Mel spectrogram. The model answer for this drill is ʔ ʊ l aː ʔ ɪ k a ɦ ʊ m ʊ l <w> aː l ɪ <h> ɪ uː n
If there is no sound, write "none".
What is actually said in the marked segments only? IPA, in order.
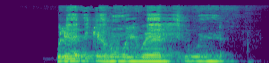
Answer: w, ħ

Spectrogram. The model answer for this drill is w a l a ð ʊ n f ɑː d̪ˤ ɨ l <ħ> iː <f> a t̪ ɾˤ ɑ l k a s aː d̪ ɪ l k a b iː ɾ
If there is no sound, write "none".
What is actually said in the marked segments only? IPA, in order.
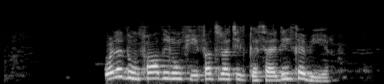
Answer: f, f

